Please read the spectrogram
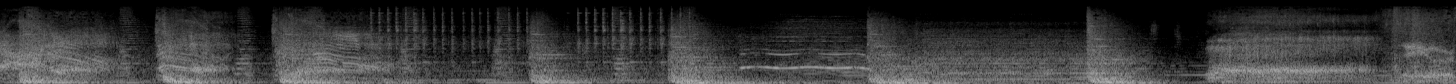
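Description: Cartoon action soundtrack: dramatic background music with a string of sudden crashes and mechanical sound effects, about five hits across the span.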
